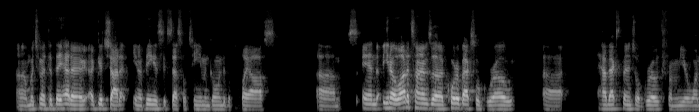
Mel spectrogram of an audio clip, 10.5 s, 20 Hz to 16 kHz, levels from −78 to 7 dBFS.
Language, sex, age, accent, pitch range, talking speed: English, male, 20-39, American, 120-145 Hz, 235 wpm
